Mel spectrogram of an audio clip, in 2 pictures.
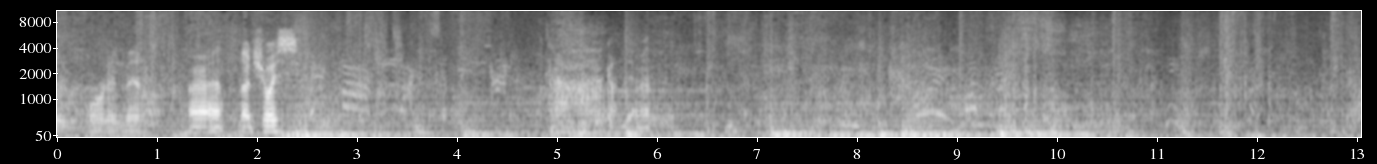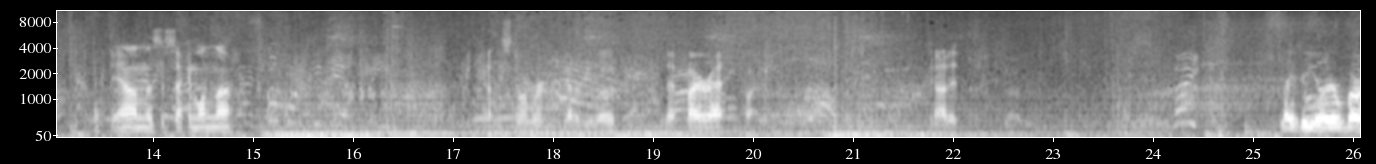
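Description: Blades slash and thud into bodies.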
